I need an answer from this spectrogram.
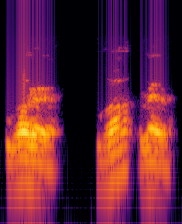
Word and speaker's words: water: Agora, o T soando como um R suave. Eu creio que um R, talvez até um D. Olha, vamos ver essa pronúncia aqui. Water, water.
